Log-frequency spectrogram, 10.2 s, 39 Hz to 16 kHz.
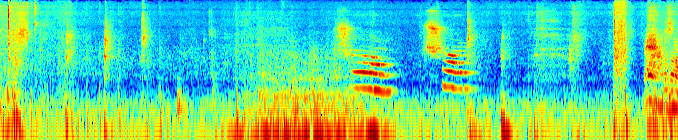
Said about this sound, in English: let's go home as I take a 5-second break to close my door.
